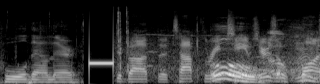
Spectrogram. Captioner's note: beep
